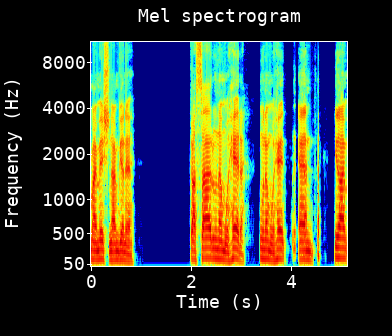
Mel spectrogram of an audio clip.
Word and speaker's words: cazar: But the word casar, C-A-S-A-R. Yeah. Or more appropriately, casarse is to get married. But if you change the S to a Z, in Spain it's pronounced differently. It'd be cazar. But in the Americas, it's cazar. It sounds the same, but it means to hunt.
